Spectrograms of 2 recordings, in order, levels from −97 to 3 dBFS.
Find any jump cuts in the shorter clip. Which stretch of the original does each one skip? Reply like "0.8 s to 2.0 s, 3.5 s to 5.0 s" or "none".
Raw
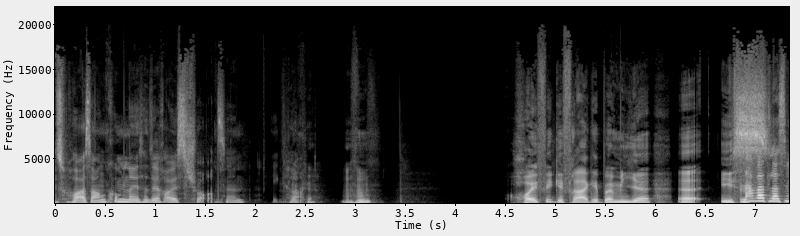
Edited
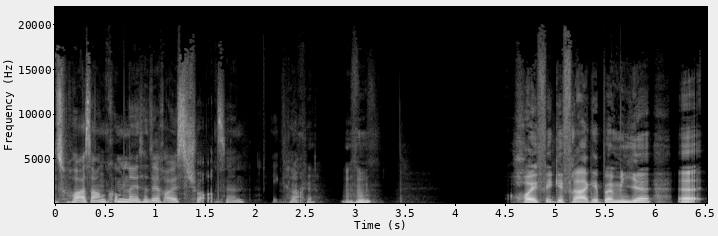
none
